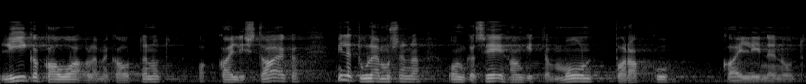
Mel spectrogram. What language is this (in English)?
Estonian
